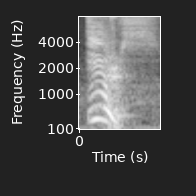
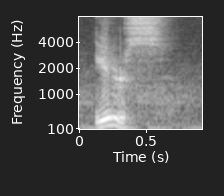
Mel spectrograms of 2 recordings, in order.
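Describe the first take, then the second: First: It is said excitedly, with strong inflection. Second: It is said flatly, without emphasis.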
